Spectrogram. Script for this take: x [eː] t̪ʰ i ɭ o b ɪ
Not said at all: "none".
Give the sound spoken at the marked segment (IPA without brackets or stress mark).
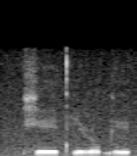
eː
